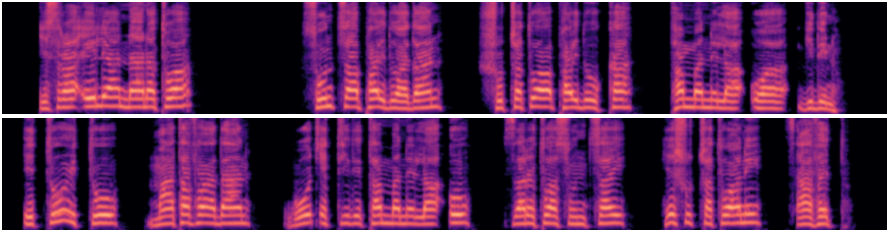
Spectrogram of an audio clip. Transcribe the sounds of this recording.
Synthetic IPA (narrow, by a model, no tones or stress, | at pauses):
ʔɪsɾaːʔeːlɪjaːnaːnɐt̪ʊwaː | sʊnt͡sːaːpɐjd̪ʊwaːd̪ɐn | ʃʊt͡ʃːɐt̪ʊwaːpɐjd̪uːkːɐ | t̪ɐmːɐnːɛlaːʔʊwaːɡɪd̪ɪnɔ | ʔɪt̪ːuːɪt̪ːuː | maːt̪ɐfaːd̪aːn | woːt͡ʃʼːɛt̪ːiːd̪ɪt̪ɐmːɐnːɛlaːʔʊ | zɐɾɛt̪ʊwaːsʊnt͡sːɐj | hɛʃʊt͡ʃːɐt̪ʊwaːn | t͡sʼaːfɛt̪ːɔ̥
